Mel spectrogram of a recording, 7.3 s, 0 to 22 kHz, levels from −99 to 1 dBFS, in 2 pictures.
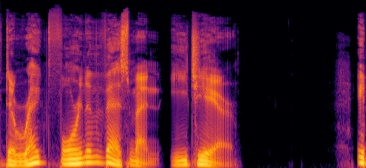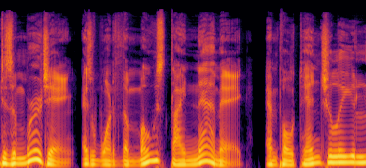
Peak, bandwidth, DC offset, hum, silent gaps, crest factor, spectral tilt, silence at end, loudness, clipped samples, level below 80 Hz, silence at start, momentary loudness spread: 0 dBFS; 16 kHz; under 0.1%; none; 2.43-2.57 s, 2.96-3.09 s; 12 dB; -6 dB/octave; 0 s; -13 LUFS; under 0.1%; -36 dBFS; 0 s; 10 LU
